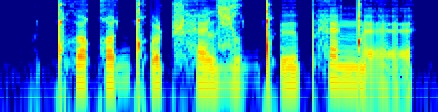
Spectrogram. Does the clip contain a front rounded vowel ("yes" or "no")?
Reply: yes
